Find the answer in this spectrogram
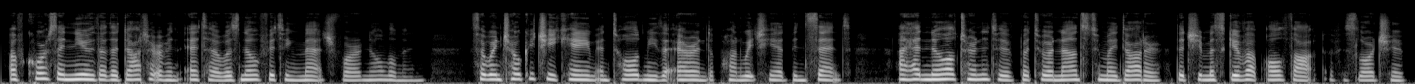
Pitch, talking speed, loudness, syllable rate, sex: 210 Hz, 220 wpm, -17 LUFS, 5.5 syllables/s, female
